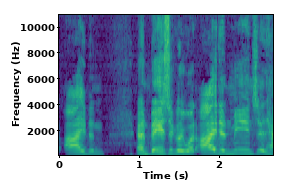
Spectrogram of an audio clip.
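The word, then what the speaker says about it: εἶδον: And the word see is eidon, A-I-D-E-N, but it's pronounced eidon.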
